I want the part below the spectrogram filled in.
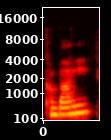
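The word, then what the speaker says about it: Combahee: call it the the cumbi river but they pronounce the organization kombati uh river collective the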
